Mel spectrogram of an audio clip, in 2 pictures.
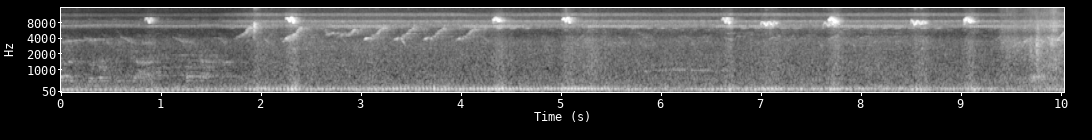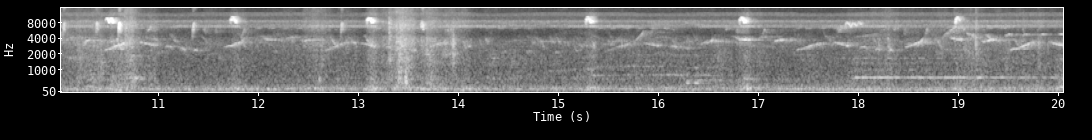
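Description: Orange-bellied flowerpecker chick giving short, high chip calls about once a second, with quicker small chirps around them and a steady insect hiss behind.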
